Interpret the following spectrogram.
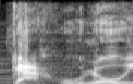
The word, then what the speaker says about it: Kahului: acá en la isla el Aeropuerto Internacional de cajulú y que es como realmente se pronuncia es el que sirve a la isla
